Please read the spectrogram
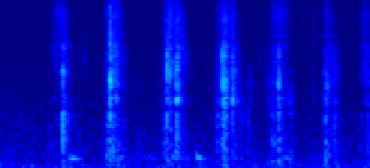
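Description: Tarot cards being shuffled by hand: a few soft, quiet card snaps, about two or three a second.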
